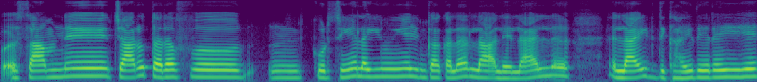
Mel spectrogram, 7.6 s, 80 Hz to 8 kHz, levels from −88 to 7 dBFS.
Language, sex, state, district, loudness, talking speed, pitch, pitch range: Hindi, female, Uttar Pradesh, Hamirpur, -15 LUFS, 150 wpm, 210 Hz, 195-225 Hz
